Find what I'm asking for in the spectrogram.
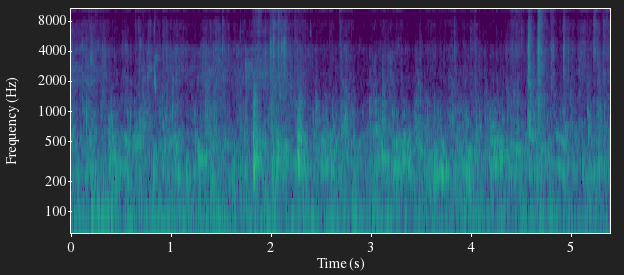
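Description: Breeding pigeons coo softly in a loft, with low murmuring calls blending into a steady background rustle and a few sharper bird notes standing out now and then.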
